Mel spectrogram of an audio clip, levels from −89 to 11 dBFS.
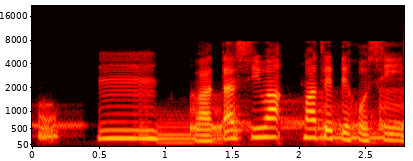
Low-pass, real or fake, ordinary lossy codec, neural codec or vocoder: none; fake; none; codec, 16 kHz, 16 kbps, FunCodec, trained on LibriTTS, 50 frames a second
